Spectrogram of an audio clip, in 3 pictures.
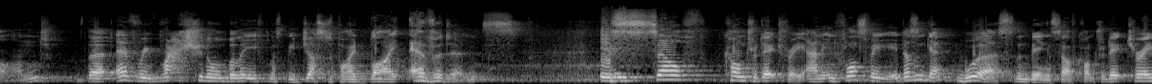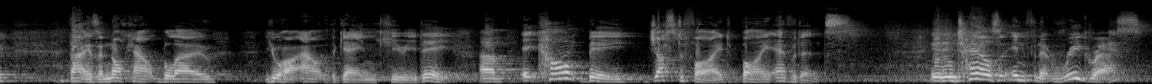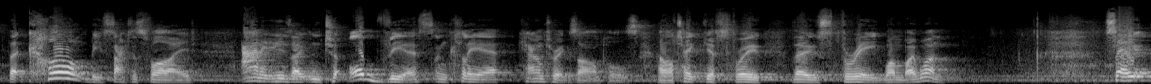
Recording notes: Talk on scientism and religious knowledge delivered at the 2014 European Leadership Forum.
